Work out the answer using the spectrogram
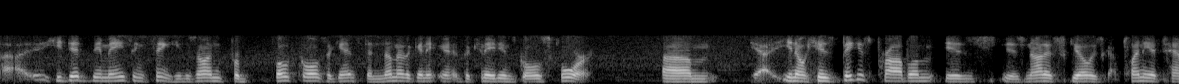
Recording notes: we take your phone calls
